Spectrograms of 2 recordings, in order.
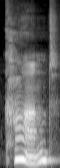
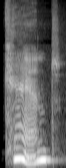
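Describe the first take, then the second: First: It is said with a British accent. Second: It is said with an American accent. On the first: "is the pronunciation in British English" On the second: "is the pronunciation in American English"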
